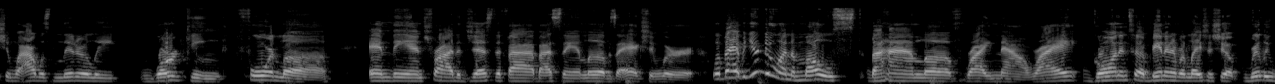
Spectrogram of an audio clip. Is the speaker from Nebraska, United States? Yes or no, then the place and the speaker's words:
no; Mobile, Alabama, United States; also born or lived in New York City; I don't even tell people I'm from Mobile anymore.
